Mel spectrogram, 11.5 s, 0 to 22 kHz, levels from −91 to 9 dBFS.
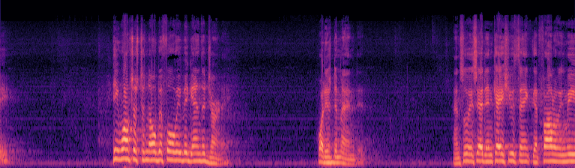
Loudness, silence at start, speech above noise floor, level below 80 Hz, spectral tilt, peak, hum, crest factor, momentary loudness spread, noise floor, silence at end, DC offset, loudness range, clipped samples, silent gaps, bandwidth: -13 LUFS; 0 s; 38 dB; -56 dBFS; -6 dB/octave; 0 dBFS; none; 16 dB; 15 LU; -50 dBFS; 0 s; under 0.1%; 7 LU; under 0.1%; none; 15 kHz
